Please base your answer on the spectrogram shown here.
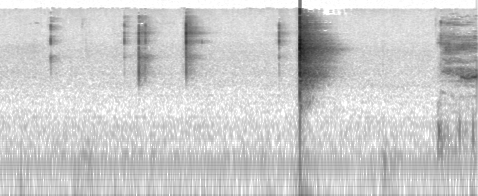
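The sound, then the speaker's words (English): A few light metallic clicks, then a shaken beer can's tab cracks open with a sharp, loud pop and a gushing hiss that fades, followed by steady foaming fizz. No one speaks. “I think it's going to be fine. If the tab doesn't break.”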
